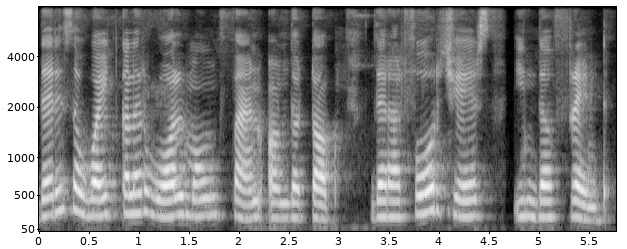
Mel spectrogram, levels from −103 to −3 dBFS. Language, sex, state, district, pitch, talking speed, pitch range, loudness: English, female, Telangana, Hyderabad, 220 Hz, 185 wpm, 210-235 Hz, -16 LUFS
